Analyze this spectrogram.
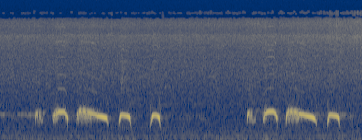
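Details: Spotted dove cooing in the 'giọng son' voice style, played to stimulate captive doves to coo. Two low, hollow coo phrases, each a few short notes and one longer drawn-out note, separated by about three seconds of quiet.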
